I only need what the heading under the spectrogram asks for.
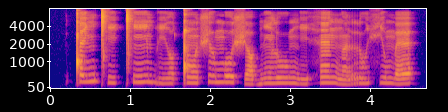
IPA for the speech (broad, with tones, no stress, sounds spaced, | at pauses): ǃ ɛ˧˥ ɲ ǀʰ i˩˧ ǀʰ ĩː˧˥ b iː˩ o̯ ǃ õ˧ ʃ ɯ˥ m o˥ ʃ ʌ˩ b ĩ˧ l uː˧ ŋ i˩ h ɛ̃˥ ŋ ə̃˩ r u˧˥ ç ɯ˥ m ɛ˧˥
